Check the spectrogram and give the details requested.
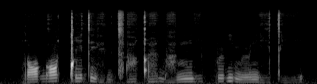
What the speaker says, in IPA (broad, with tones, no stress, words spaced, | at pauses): ɾɔ˩˧ɡɔ˧˥ ǃi˧˥t je̤˩˧ɡt͡sʼa̤˧˥qʼi̤˧˥ba̤˩˧ mːi̤˧˥pːʉ˧˥ɡ mʉ˩˧ni̤˩˧ ti̤˩˧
